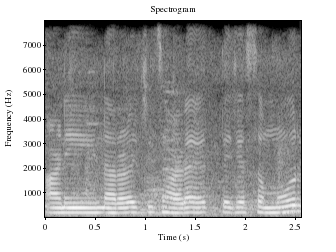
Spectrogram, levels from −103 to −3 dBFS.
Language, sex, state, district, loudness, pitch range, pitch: Marathi, female, Maharashtra, Mumbai Suburban, -13 LUFS, 195-210 Hz, 205 Hz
